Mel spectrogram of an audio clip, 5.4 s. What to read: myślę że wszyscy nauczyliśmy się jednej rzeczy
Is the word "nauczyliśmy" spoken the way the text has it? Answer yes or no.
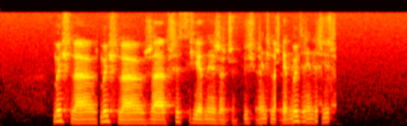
no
